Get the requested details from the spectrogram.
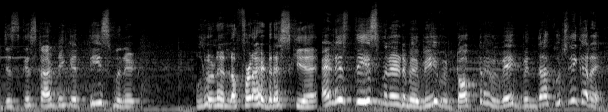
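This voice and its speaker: A young man, his voice pitched very high, delivers sarcastic reaction commentary. Light music sits faintly underneath. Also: a bit bright. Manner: sarcastic, mixes English into Hindi. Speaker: YouTube commentator.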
